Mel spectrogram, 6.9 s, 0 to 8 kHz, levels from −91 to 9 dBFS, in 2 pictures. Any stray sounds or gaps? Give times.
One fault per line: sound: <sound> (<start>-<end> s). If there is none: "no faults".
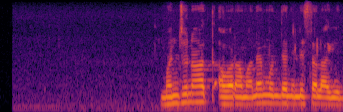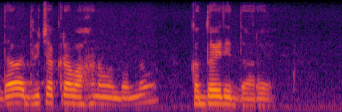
no faults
